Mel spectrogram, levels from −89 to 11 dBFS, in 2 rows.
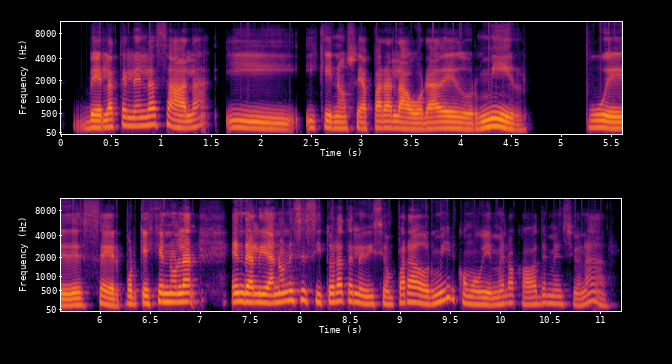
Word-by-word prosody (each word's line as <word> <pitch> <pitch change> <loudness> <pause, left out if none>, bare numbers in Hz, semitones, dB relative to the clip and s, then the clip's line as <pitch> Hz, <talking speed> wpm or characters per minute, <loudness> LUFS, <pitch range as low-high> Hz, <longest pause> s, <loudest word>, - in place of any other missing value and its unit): ver 155 -1 +1
la 170 +1 +1
tele 195 -2 -1
en 200 - -1
la 220 +1 +2
sala 170 -7 -1
y 140 -6 -3
y, 155 -1 -7
que 155 -1 -1
no 140 -1 -2
sea 140 -1 -3
para 150 0 +1
la 140 -3 +2
hora 135 +2 +1
de 145 0 +2
dormir. 135 -2 +2 0.5
Puede 150 -2 +2
ser, 145 -2 -1
porque 175 +3 -1
es 175 - -6
que 220 +1 +3
no 210 0 +4
la 220 +1 +4 0.3
en 220 +1 +4
realidad, 205 -2 +5
no 215 +2 +2
necesito 240 -4 -1
la 230 +1 +2
televisión 175 -7 -3
para 200 +3 0
dormir, 200 - -1
como 175 -7 -3
bien 155 -1 -2
me 170 - -4
lo 195 - -5
acabas 165 -4 -6
de 185 - -7
mencionar. 170 - -8
165 Hz, 205 wpm, -19 LUFS, 145-200 Hz, 0.5 s, realidad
